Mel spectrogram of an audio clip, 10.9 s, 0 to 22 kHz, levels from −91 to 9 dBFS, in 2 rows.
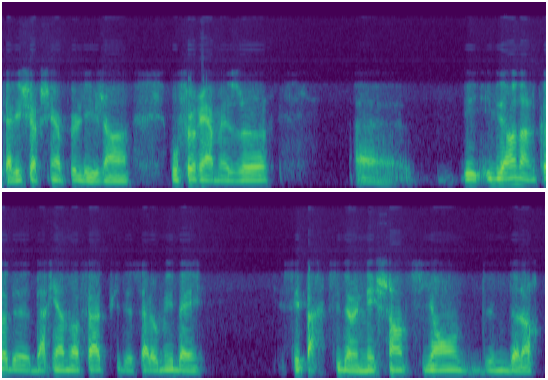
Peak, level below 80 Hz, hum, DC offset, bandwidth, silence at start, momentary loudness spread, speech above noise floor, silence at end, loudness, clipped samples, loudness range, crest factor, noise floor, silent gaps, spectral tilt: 0 dBFS; -70 dBFS; none; under 0.1%; 8.8 kHz; 0 s; 11 LU; 44 dB; 0.1 s; -18 LUFS; under 0.1%; 2 LU; 18 dB; -62 dBFS; none; -7.5 dB/octave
